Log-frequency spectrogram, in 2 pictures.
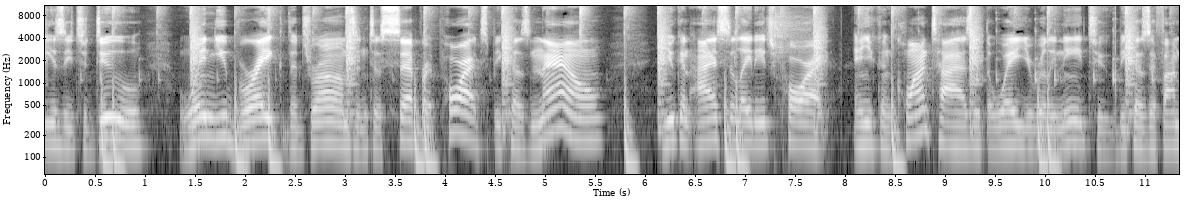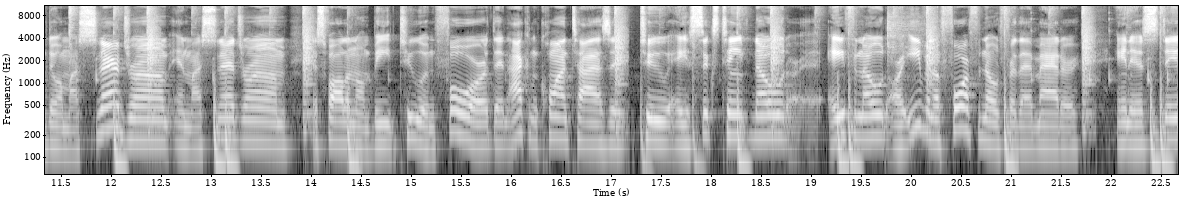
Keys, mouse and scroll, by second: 1.6 click, 2.1 click, 3.5 click, 4.2 click, 10.1 click, 13.7 click, 14.9 click, 15.8 space.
